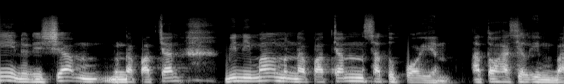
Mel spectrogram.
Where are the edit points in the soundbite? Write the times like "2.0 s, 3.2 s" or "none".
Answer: none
